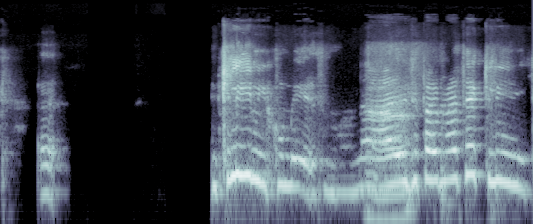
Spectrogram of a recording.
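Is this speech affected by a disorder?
Yes: cerebral palsy.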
